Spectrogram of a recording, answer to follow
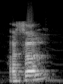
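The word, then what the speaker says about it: hustle: शब्द के बाद अंत में STLE या STEN हो तो टी साइलेंट रहता है। इन शब्दों को यहां पर पढ़ेंगे, हसल, बसल, आप भी मेरे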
